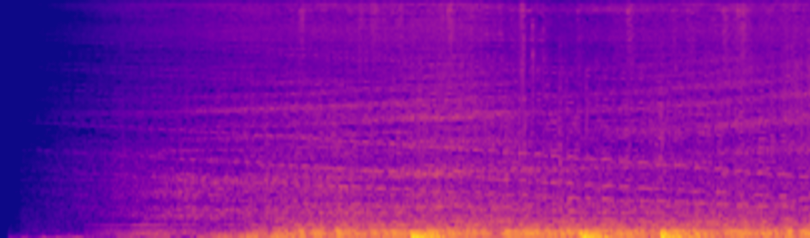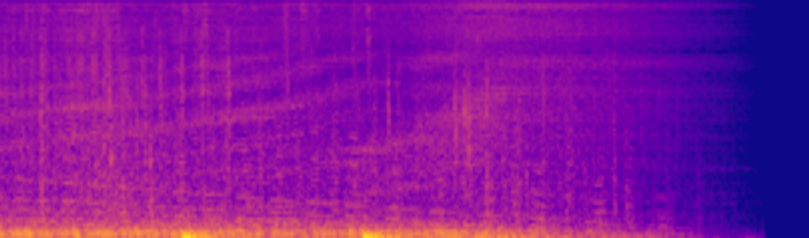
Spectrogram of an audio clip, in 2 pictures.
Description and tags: Have You Ever Teleported?
The meat of this sound is actually my truck horn, believe it or not. I Paulstretched (an effect in Audacity) the sound of my truck horn, lowered the noise, and added some reversed coins bouncing around in each stereo ear to make this sound.
space, portal, science, sound, teleport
